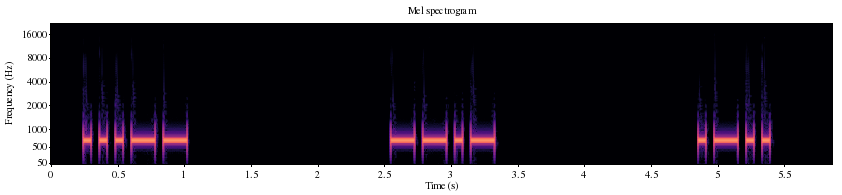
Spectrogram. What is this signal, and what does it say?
Morse code, heard as a keyed tone, about 20 wpm, spaced as for 5 wpm, 700 Hz. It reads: 3QL
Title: 243 Lesson 39e - Letter z - Three Characters 20wpm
